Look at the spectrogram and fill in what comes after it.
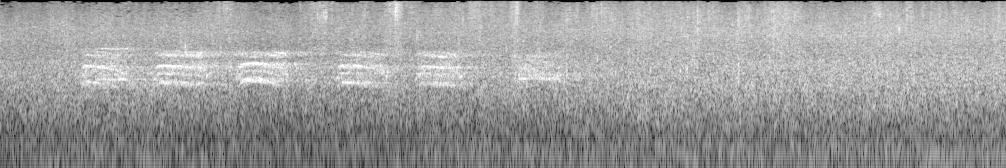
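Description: A bird giving a series of harsh, cawing calls during the first half, over a steady hiss of water.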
